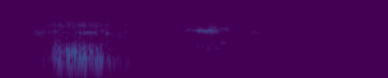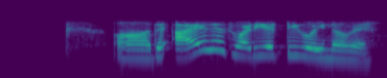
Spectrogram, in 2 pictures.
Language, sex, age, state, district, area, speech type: Dogri, female, 18-30, Jammu and Kashmir, Reasi, rural, conversation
